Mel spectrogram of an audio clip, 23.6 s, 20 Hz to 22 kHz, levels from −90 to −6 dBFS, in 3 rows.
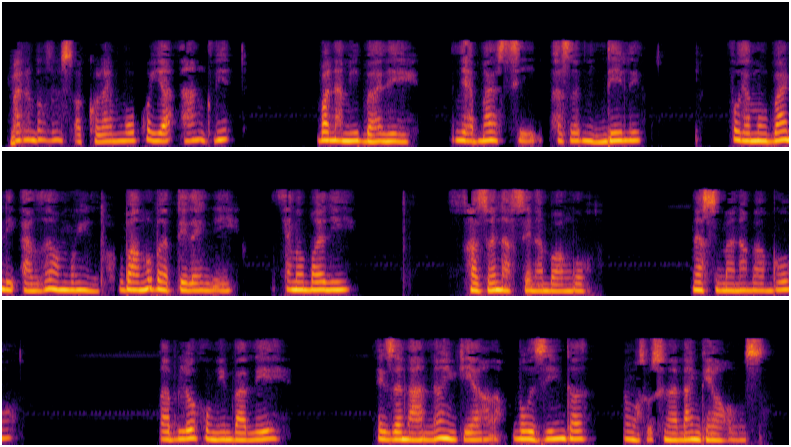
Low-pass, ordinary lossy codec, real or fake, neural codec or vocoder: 7.2 kHz; MP3, 32 kbps; fake; codec, 16 kHz in and 24 kHz out, 0.6 kbps, FocalCodec, streaming, 4096 codes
